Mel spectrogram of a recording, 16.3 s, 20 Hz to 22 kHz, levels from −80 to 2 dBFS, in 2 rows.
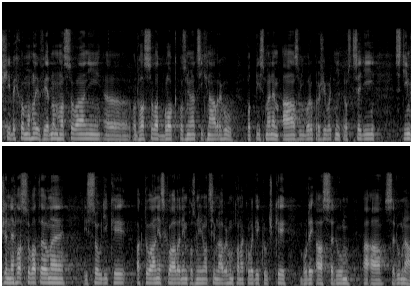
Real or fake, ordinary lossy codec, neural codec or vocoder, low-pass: real; AAC, 64 kbps; none; 9.9 kHz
